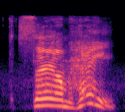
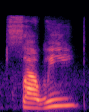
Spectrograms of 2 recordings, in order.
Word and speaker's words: Samhain: The ritual we embrace as Halloween was originally called the Feast of the Dead, Samhains, or pronounced Samhain, Samhain.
